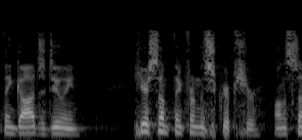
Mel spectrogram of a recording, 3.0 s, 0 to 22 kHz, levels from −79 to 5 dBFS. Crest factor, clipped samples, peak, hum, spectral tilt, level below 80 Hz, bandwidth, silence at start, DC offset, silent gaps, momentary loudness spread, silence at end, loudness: 18 dB; under 0.1%; -18 dBFS; none; -3.5 dB/octave; -74 dBFS; 10 kHz; 0.05 s; under 0.1%; none; 9 LU; 0 s; -35 LUFS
